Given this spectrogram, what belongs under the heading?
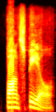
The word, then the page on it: bonspiel: American English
